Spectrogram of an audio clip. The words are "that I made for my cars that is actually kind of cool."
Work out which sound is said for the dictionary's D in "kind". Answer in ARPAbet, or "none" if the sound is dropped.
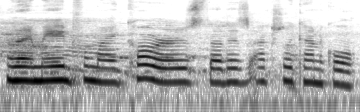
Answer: none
